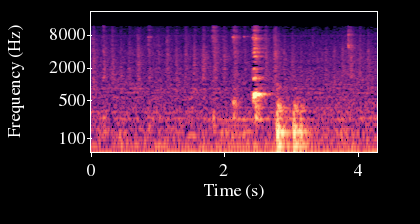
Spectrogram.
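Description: Parson Russell terrier puppy giving one short, sharp yip about two and a half seconds in, followed by two or three shorter, lower sounds.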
